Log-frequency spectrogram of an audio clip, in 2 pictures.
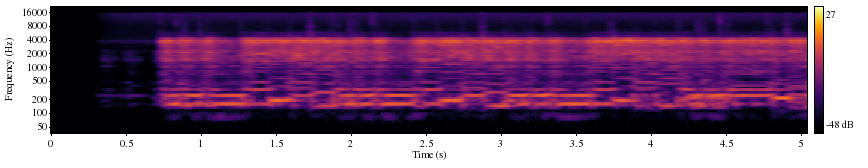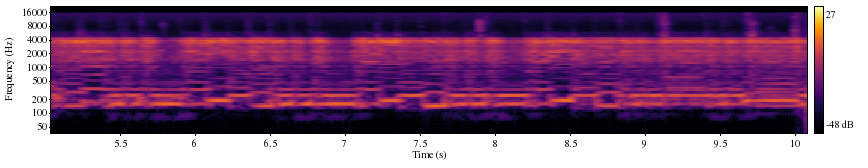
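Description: Electric guitar in E standard tuning playing heavy metal riffs: rhythmic patterns of repeated low notes with quick changes, starting about a second in.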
